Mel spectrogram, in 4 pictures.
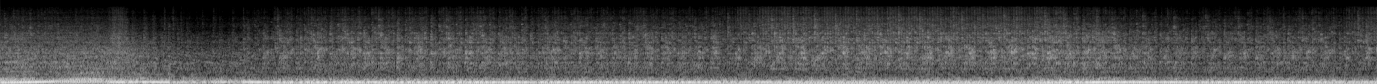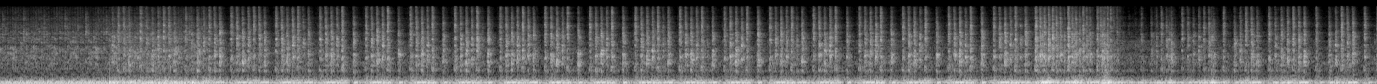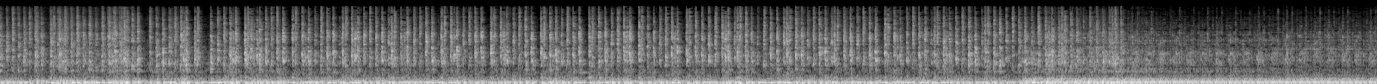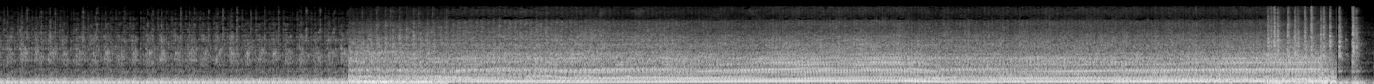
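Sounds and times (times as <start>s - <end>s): pickup engine idling: 1.5s - 55.0s.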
